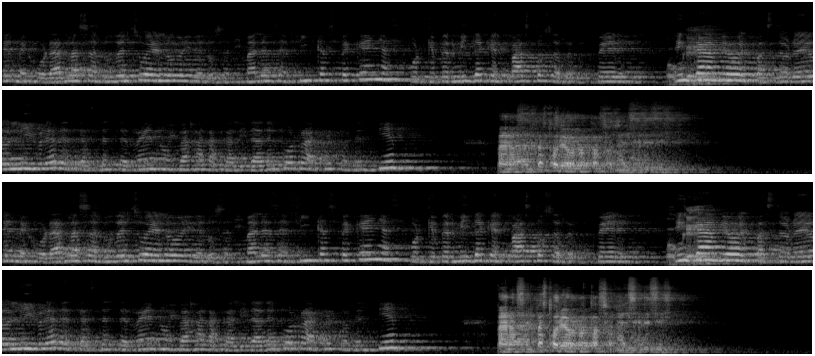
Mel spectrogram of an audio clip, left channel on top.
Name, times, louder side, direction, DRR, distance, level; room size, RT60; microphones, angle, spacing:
voice 1, 0.0-6.3 6.7-12.1, equal, 5° right, -2 dB, 3.6 m, -30 dB
voice 2, 6.6-7.0 13.1-14.8, right 3 dB, 85° right, 1 dB, 5.0 m, -27 dB
25.0 x 14.5 x 9.4 m, 1.4 s
head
